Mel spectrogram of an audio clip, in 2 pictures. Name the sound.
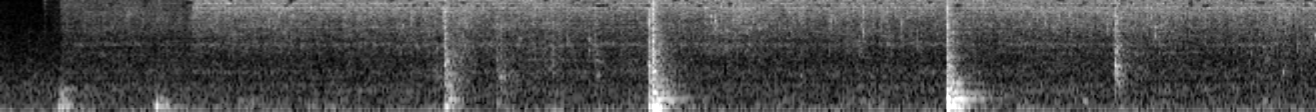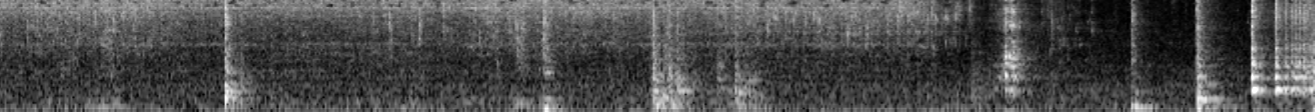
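water from a tap rinsing a metal strainer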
